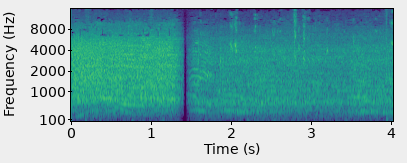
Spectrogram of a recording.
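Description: Home basketball crowd cheering loudly for a made three-pointer. The roar cuts off abruptly about a second and a half in, giving way to quieter arena crowd noise with a basketball being dribbled on the hardwood court.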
